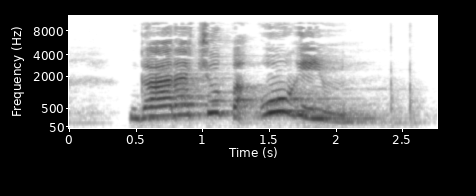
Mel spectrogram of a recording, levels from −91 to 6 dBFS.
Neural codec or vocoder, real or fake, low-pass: none; real; 9.9 kHz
